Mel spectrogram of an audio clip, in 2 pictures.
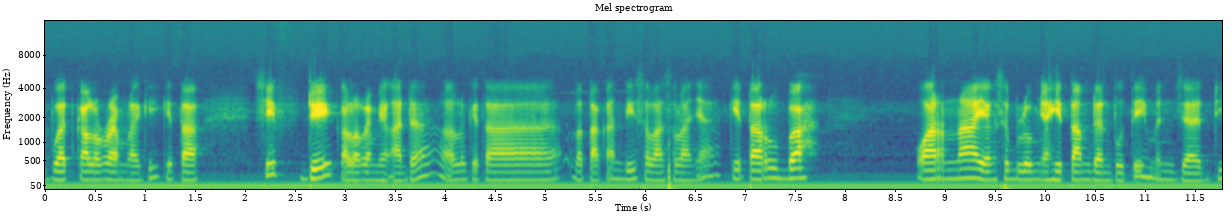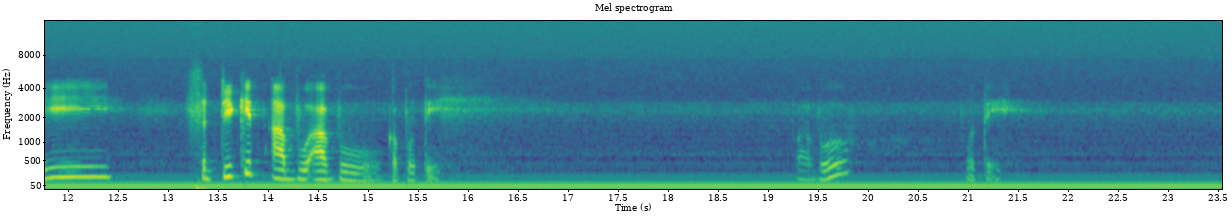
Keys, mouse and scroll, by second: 0.1 click, 2.7 shift+d, 6.2-7.4 scroll up 8, 7.4-10.0 shift+middle drag, 10.0-12.0 drag, 12.7 click, 19.1-23.5 drag.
